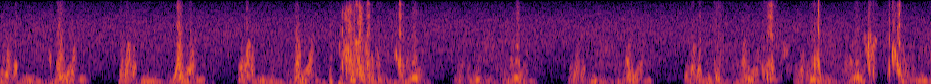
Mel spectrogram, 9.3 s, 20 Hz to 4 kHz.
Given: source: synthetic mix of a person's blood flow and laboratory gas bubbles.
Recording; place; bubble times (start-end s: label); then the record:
Doppler ultrasound of blood flow; precordium
0.48-0.53 s: bubbles
3.37-3.83 s: bubbles
3.94-4.08 s: bubbles
7.13-7.25 s: bubbles
7.59-7.92 s: bubbles
8.11-8.25 s: bubbles
8.64-8.78 s: bubbles
8.85-9.07 s: bubbles
From the record:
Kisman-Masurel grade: 233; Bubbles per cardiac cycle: several, 3 to 8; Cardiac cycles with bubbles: 50 to 99%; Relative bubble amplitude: loud (0.450 to 0.775); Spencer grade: 3 (all of the cardiac periods contain showers or single bubble signals, but not dominating or overriding the cardiac motion signals); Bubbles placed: only in the low amplitude regions of the cardiac cycle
